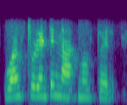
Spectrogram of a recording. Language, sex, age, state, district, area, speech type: Kannada, female, 18-30, Karnataka, Gulbarga, urban, conversation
